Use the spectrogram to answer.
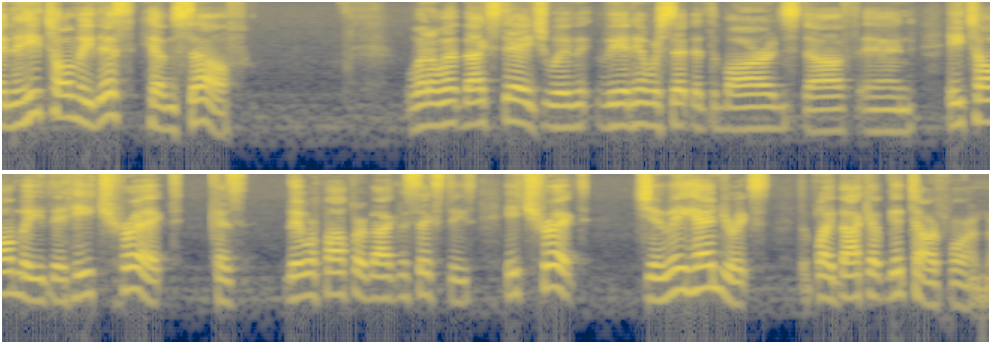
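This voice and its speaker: A man speaks at a moderate pace in a fairly high pitch, with an American accent. He has a plain, everyday voice with ordinary pitch variation. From US South. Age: 60s. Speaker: painting specialist and karaoke host. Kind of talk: casual chat.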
